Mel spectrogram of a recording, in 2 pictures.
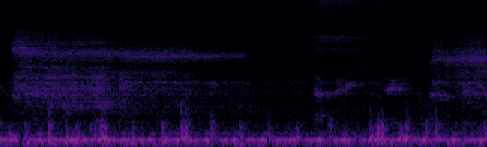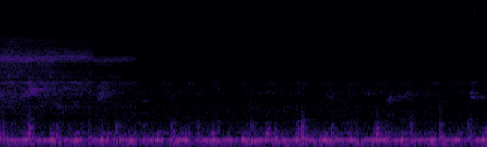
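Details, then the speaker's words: Normal lung auscultation on the anterior chest, with the patient breathing in and out through the mouth: no wheezes, no crackles, normal vesicular breath sounds. "muy bien a la auscultación pulmonar pues no encontramos ninguna sibilancia ningún crujido y encontramos que su ruido provinciales normal"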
